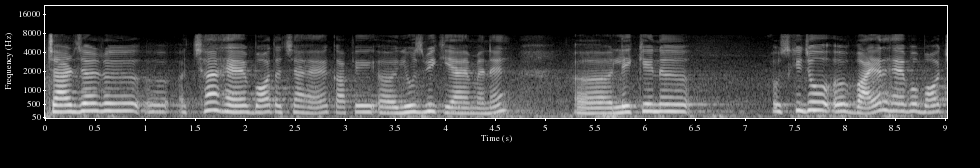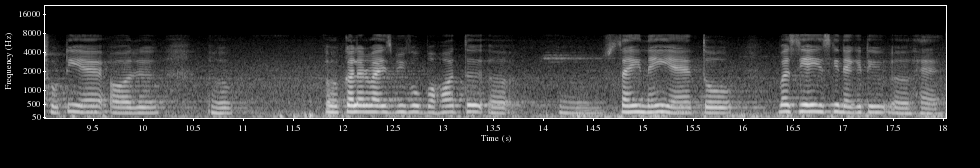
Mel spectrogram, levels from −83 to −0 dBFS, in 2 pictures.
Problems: constant background noise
